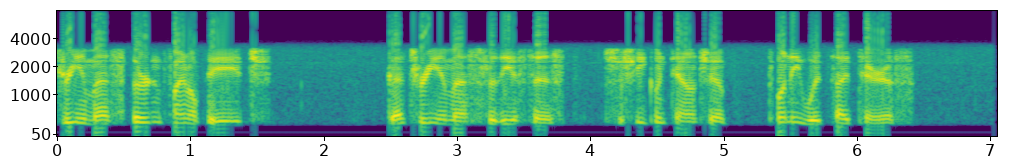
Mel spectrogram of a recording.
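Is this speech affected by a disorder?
No.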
